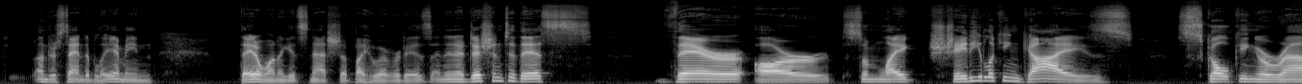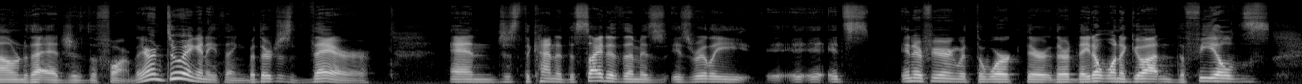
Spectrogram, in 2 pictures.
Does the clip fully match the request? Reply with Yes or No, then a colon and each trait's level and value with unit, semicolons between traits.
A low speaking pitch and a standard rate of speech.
Yes: low, 120 Hz; average, 160 wpm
